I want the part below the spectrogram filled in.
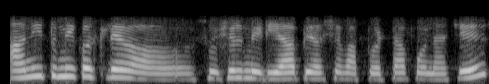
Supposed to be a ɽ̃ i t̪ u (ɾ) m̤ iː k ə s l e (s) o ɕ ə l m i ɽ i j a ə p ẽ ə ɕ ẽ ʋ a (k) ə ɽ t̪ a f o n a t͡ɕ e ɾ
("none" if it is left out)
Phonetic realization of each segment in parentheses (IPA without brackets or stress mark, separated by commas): none, s, p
